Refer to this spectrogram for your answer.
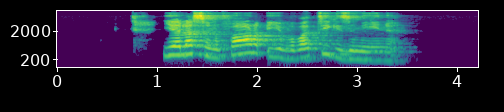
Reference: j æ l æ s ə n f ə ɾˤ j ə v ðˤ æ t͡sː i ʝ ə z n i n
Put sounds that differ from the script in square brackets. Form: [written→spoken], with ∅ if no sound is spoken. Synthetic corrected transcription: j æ l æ s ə n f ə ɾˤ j ə v ðˤ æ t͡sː i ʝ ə z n i n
